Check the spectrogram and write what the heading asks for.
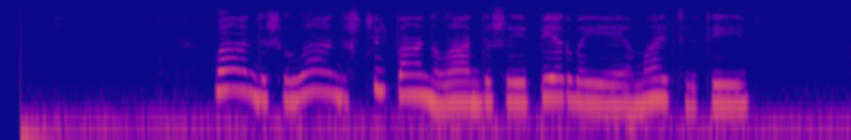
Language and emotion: Russian, positive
